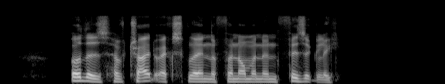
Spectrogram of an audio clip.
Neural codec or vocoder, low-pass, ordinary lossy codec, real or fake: autoencoder, 48 kHz, 128 numbers a frame, DAC-VAE, trained on Japanese speech; 9.9 kHz; none; fake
